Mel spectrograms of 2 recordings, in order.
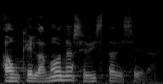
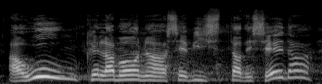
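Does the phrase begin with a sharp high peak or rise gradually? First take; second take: gradual rise; sharp peak. First: The pitch rises gradually across the phrase. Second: The pitch starts on a sharp high peak. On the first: The speaker calls it right. "Yo lo he pronunciado bien" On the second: The speaker calls it wrong. "Pues parece un Miura"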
